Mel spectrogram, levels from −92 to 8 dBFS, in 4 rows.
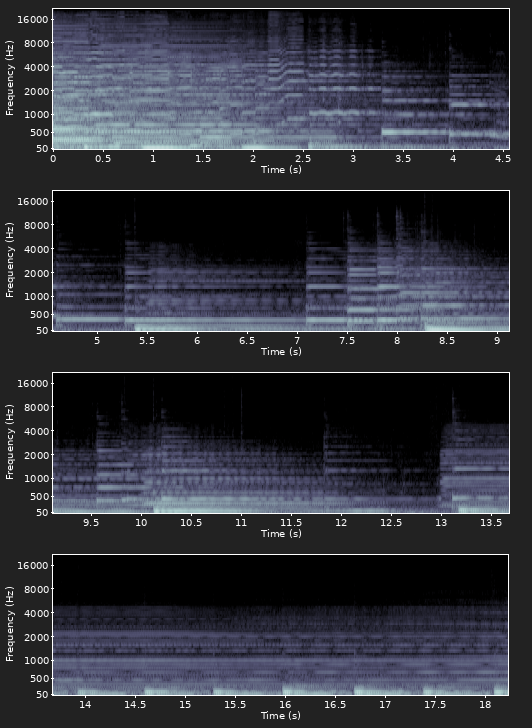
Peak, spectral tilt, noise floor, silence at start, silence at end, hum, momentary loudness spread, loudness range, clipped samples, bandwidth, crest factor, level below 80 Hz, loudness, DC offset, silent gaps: -4 dBFS; -6 dB/octave; -44 dBFS; 0 s; 0 s; none; 18 LU; 9 LU; under 0.1%; 14 kHz; 20 dB; -26 dBFS; -24 LUFS; under 0.1%; none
